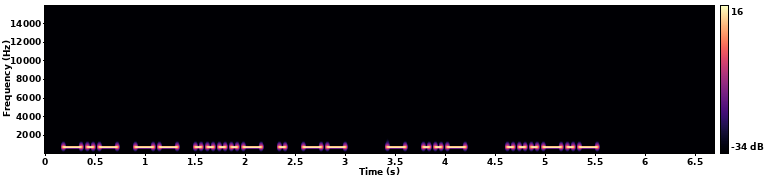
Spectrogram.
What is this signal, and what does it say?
Morse code, heard as a keyed tone, about 20 wpm, 700 Hz. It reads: KM4EM TU <SK>
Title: Practice QSO - Exchange 4 - Ending - 20wpm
